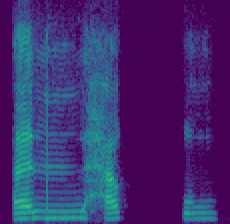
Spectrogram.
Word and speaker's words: الحق: Haqqu, the qaf is a heavy letter. So you want to make sure that you are not saying haqqu, you want to say qu. It's got to sound heavy. Okay, and because of the dhamma, because of what we call the, I think some people call it a pesh on it, but the dhamma on it, you have to circle the lips.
